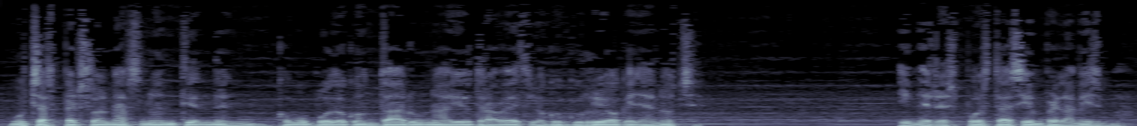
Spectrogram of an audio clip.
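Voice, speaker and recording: Man acting very deep, dark-voiced haunted professor. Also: steady tone. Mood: sombre recollection. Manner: measured, literary, solemn storytelling. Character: haunted male professor recounting a horror tale. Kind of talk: scripted horror narration. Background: music.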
